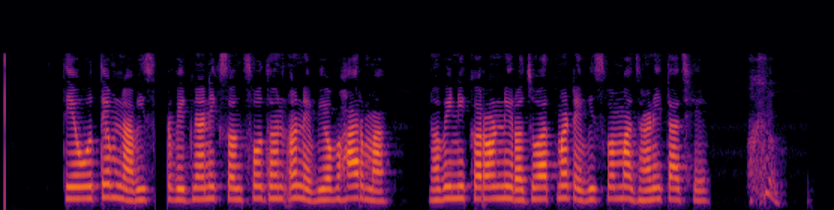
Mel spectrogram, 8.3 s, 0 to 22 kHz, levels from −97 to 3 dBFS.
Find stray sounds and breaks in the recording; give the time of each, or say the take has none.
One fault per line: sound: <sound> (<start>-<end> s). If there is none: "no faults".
sound: dropout (1.5-1.7 s)
sound: sneeze (7.5-7.9 s)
